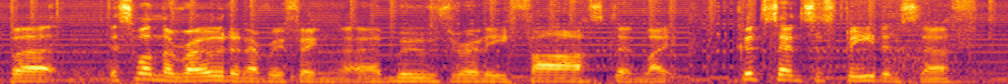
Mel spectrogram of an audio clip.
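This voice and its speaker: A man with a stuffy, congested voice talks casually through a live stream and rambles to his chat as he plays. His pitch sits at an ordinary middle height. Faint game music runs under his voice. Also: normal speed. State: stuffy from a head cold. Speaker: streamer playing a retro racing game.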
